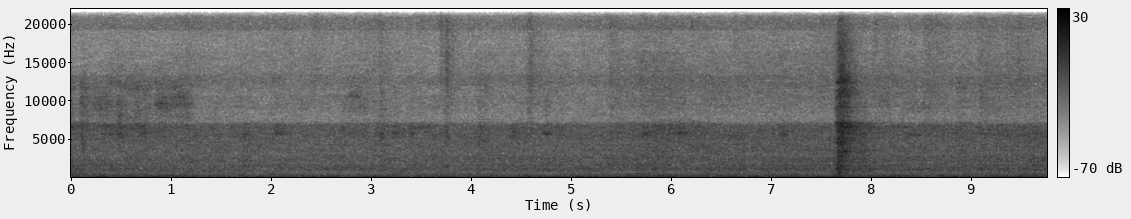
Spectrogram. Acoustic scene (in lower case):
street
